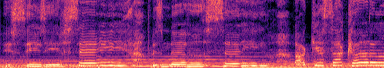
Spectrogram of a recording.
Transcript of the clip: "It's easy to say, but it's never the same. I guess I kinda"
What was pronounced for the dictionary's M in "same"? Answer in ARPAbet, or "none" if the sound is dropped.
none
